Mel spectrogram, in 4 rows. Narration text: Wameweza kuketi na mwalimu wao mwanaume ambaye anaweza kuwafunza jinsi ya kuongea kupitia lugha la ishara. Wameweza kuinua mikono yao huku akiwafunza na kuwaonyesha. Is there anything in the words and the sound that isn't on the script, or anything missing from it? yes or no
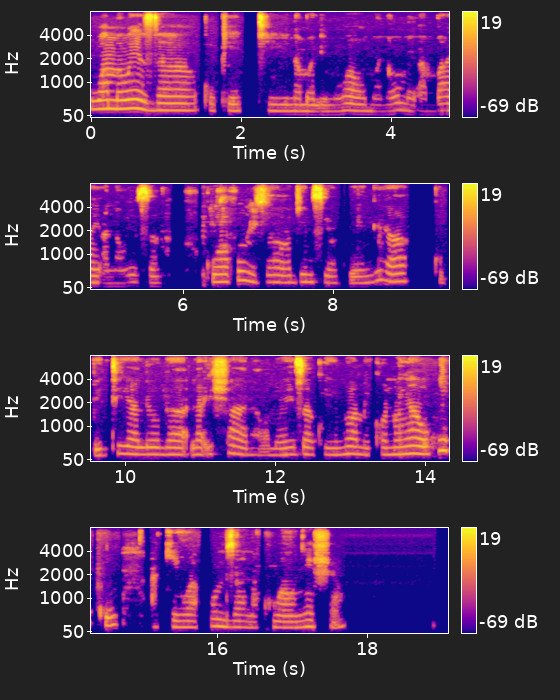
no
